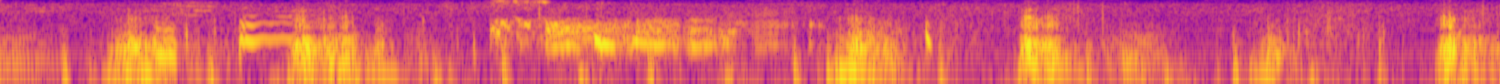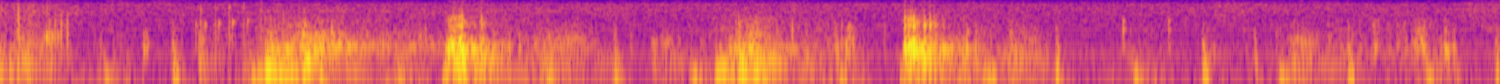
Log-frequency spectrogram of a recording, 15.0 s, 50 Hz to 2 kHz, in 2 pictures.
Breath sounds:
Inhalation: 0.39-1.26 s, 4.00-4.87 s, 6.10-6.97 s, 8.70-9.67 s, 10.94-11.91 s, 13.89-14.86 s
Exhalation: 1.32-2.33 s, 4.98-5.99 s, 7.08-7.96 s, 9.72-10.69 s, 11.96-12.93 s, 14.99-15.00 s
Crackles: 0.35-1.24 s, 1.31-2.32 s, 3.97-4.83 s, 4.96-5.95 s, 6.07-7.00 s, 7.06-7.99 s, 8.70-9.69 s, 9.74-10.67 s, 10.91-11.90 s, 11.92-12.91 s, 13.85-14.87 s, 14.99-15.00 s

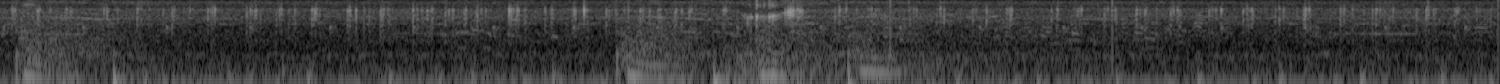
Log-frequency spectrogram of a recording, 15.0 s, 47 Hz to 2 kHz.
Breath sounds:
Inhalation: 0.07-0.86 s, 6.16-6.97 s
Wheeze: 0.21-0.51 s, 6.26-6.97 s, 8.61-9.14 s

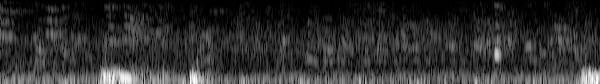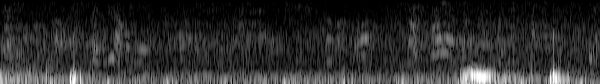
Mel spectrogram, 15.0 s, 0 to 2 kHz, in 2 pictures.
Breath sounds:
Inhalation: 1.08-2.22 s, 7.16-8.30 s, 13.17-14.31 s
Exhalation: 2.22-2.88 s, 8.30-8.96 s, 14.35-15.00 s
Stridor: 13.17-13.85 s
Crackles: 1.08-2.22 s, 2.22-2.88 s, 7.16-8.30 s, 8.30-8.96 s, 14.35-15.00 s

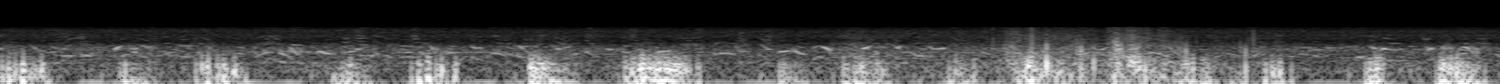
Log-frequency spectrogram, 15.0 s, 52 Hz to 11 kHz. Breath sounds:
Inhalation: 1.08-1.63 s, 3.13-3.82 s, 5.23-5.87 s, 7.75-8.28 s, 9.39-9.93 s, 11.06-12.05 s, 13.62-14.08 s
Exhalation: 0.00-0.55 s, 1.86-2.54 s, 4.01-4.65 s, 6.18-7.10 s, 8.38-9.04 s, 10.11-10.78 s, 12.43-13.10 s, 14.33-15.00 s
Crackles: 0.00-0.55 s, 1.08-1.63 s, 1.86-2.54 s, 3.13-3.82 s, 4.01-4.65 s, 5.23-5.87 s, 6.18-7.10 s, 7.75-8.28 s, 8.38-9.04 s, 9.39-9.93 s, 10.11-10.78 s, 11.06-12.05 s, 12.43-13.10 s, 13.62-14.08 s, 14.33-15.00 s

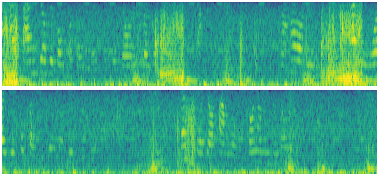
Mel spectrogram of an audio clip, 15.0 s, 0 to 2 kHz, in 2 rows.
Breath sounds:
Inhalation: 3.02-3.68 s, 6.32-7.27 s
Rhonchi: 3.02-4.00 s, 6.53-7.51 s

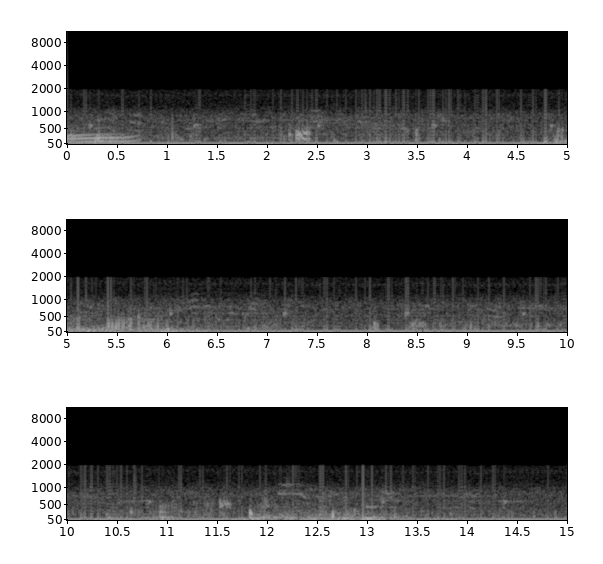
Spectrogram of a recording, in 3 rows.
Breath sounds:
Inhalation: 4.71-5.33 s, 11.83-12.73 s
Exhalation: 5.34-6.08 s, 12.73-13.24 s

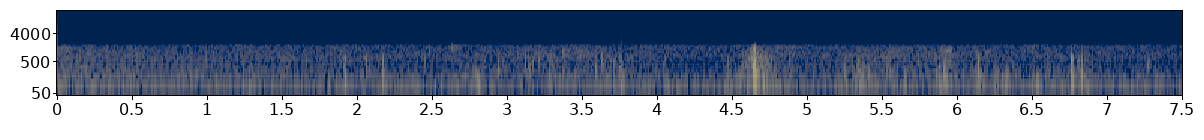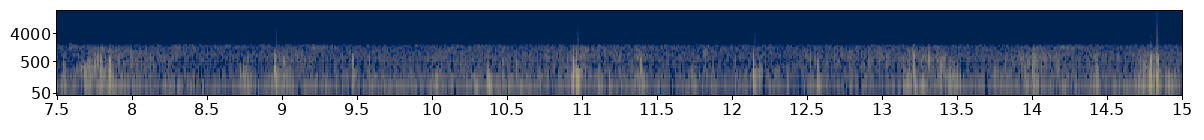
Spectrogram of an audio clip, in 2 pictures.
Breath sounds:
Inhalation: 4.21-5.10 s, 7.42-8.58 s, 12.93-13.71 s
Exhalation: 8.57-9.78 s, 13.71-14.52 s
Wheeze: 13.13-13.71 s
Crackles: 4.21-5.10 s, 7.42-8.58 s, 8.59-9.78 s

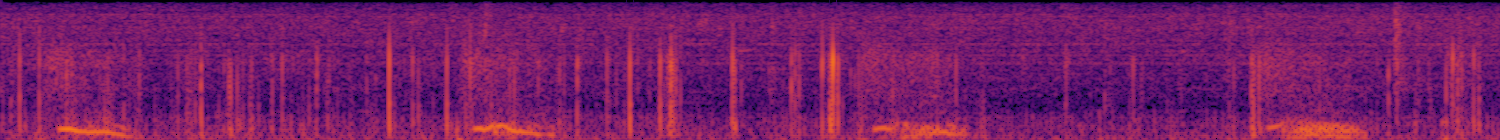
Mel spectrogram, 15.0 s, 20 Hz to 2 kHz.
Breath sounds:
Inhalation: 0.29-1.62 s, 4.47-5.80 s, 8.58-9.90 s, 12.49-13.82 s

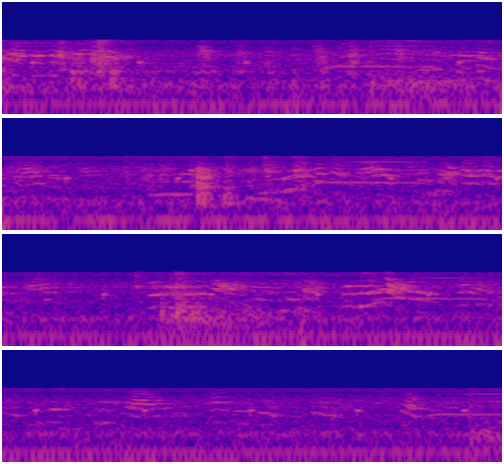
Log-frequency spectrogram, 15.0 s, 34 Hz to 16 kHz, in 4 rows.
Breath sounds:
Inhalation: 2.70-3.78 s, 8.62-9.70 s, 14.74-15.00 s

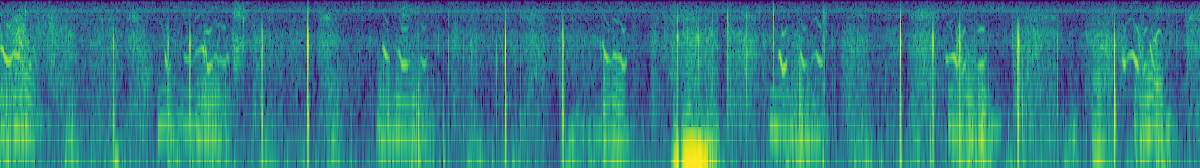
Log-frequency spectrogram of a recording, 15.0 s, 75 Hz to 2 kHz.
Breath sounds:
Wheeze: 0.00-0.48 s, 2.28-2.96 s, 4.63-5.31 s, 7.44-7.91 s, 9.62-10.42 s, 11.90-12.52 s, 13.64-13.98 s, 14.21-14.78 s
Rhonchi: 8.31-9.11 s

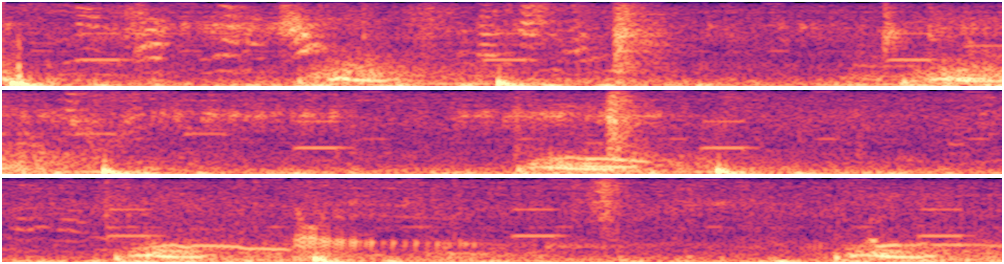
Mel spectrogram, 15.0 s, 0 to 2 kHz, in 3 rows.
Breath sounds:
Inhalation: 1.35-2.56 s, 4.38-5.59 s, 7.48-8.69 s, 10.52-11.73 s, 14.15-15.00 s
Wheeze: 1.35-2.56 s, 7.48-8.69 s, 10.52-11.73 s, 14.15-15.00 s

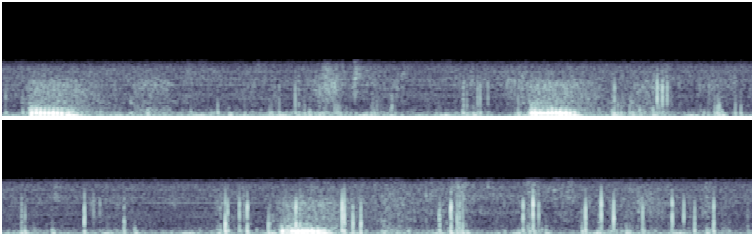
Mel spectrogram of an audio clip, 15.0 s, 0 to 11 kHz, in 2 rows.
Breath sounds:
Inhalation: 0.15-0.93 s, 5.12-6.05 s, 10.23-11.08 s
Rhonchi: 0.15-0.93 s, 5.18-5.90 s, 10.23-10.95 s

